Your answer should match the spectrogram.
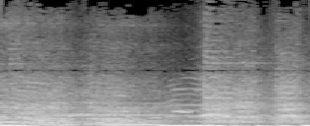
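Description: Live concert music recorded on a phone in the crowd: a singer over guitar and heavy bass from the PA, with the audience singing along and shouting.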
